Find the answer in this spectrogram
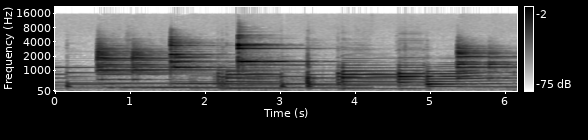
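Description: Background instrumental music of plucked-string notes, each struck sharply and left to ring and fade, a new note or chord a little more than once a second.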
